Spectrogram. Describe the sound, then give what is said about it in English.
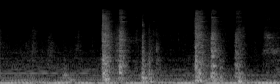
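A storage chest in a panic room is thrown open, giving a few short, sharp knocks and rattles over a low, steady hum, all fairly faint. “throws open a chest. Inside is a fire blanket and various provisions.”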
